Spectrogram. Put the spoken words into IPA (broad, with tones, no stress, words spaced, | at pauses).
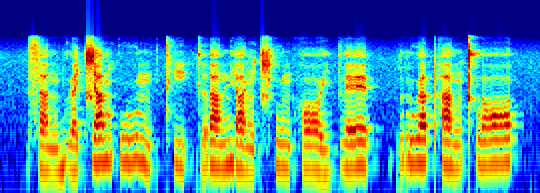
sa˩˦nbɯ˩˦a̯ t͡ɕa˥˩mkwu˥˩n | tʰi˨˩ʔkra˦˥n ja˨˩ŋt͡ɕʰu˨˩nhɔː˨˩jplɛː˦˥p̚ | pru˦˥a̯pʰa˧n kʰlɔː˦˥t̚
